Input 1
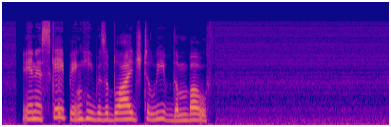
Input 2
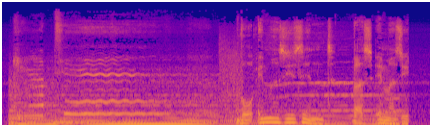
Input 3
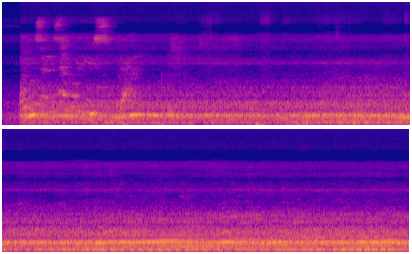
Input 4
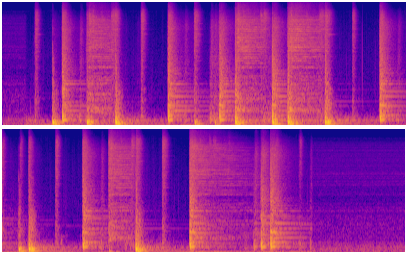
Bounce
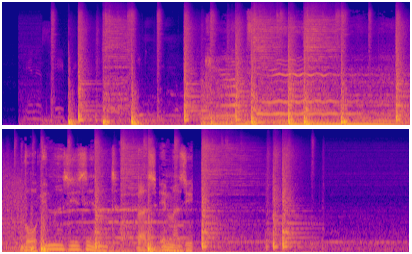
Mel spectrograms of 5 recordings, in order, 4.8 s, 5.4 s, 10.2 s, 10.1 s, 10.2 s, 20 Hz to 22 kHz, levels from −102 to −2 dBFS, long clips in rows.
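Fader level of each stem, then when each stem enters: -18.5 dB, -0.5 dB, -19.5 dB, -3.5 dB; 0.00 s, 2.40 s, 1.35 s, 0.20 s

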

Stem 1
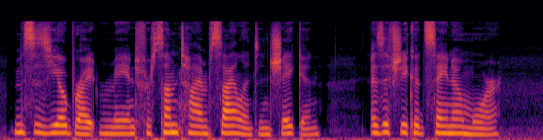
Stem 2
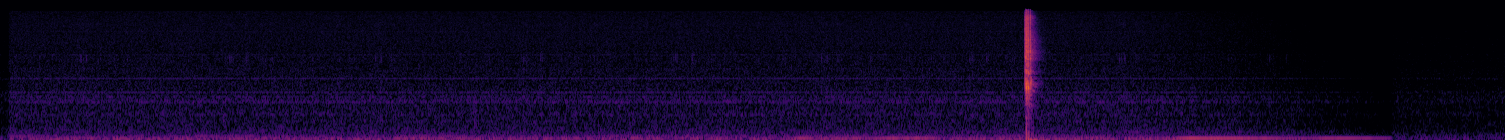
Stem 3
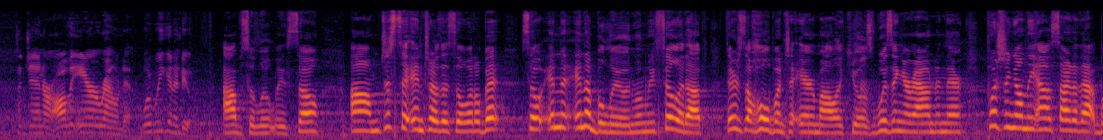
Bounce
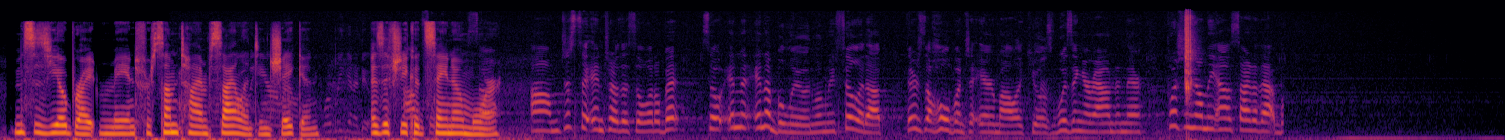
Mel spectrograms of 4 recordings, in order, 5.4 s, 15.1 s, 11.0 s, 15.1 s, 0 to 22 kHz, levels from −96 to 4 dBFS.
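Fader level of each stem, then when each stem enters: -1.5 dB, -1.5 dB, -14.0 dB; 0.00 s, 1.60 s, 1.80 s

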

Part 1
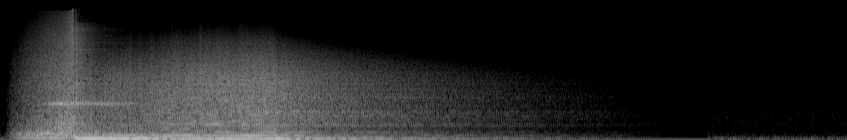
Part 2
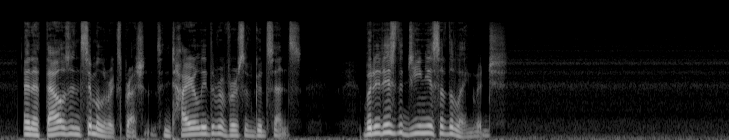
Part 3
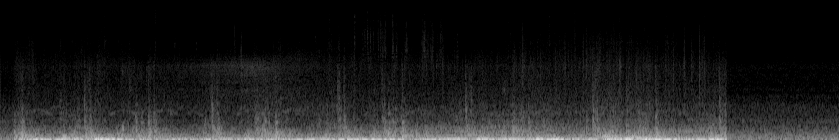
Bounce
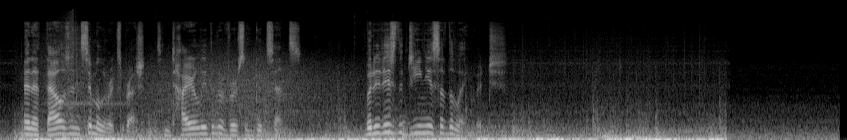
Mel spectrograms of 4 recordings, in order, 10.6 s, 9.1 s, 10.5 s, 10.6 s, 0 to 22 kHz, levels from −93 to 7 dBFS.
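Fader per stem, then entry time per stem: -14.5 dB, +1.5 dB, -0.5 dB; 0.00 s, 0.00 s, 0.00 s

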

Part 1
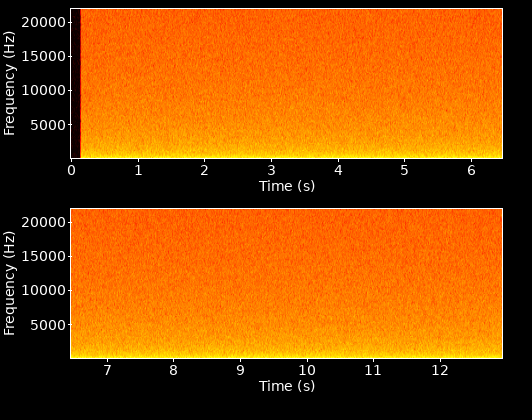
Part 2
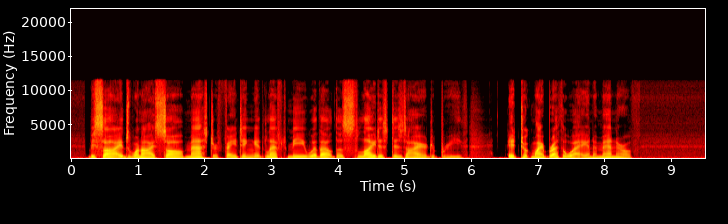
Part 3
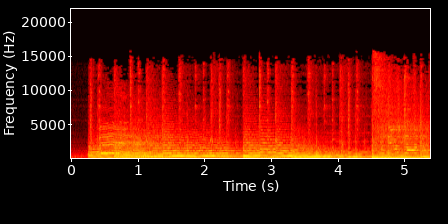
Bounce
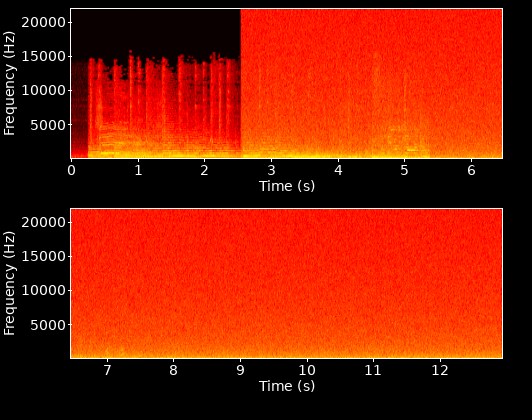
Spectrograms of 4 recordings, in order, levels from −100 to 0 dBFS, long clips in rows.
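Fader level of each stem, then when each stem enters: -11.5 dB, -13.0 dB, +2.0 dB; 2.40 s, 0.00 s, 0.00 s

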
